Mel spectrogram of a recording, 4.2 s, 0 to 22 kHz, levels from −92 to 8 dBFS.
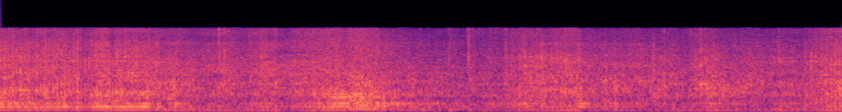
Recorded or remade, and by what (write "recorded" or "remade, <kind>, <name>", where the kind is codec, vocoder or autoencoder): remade, codec, SNAC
